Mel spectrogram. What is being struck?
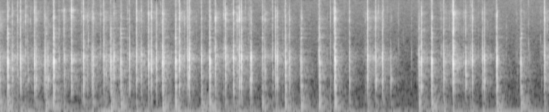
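Plastic mechanical keyboard with tactile switches.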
